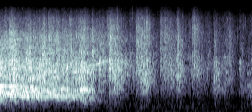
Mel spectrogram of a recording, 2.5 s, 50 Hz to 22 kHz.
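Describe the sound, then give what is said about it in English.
A church audience at a 10 a.m. service applauds, with faint, continuous clapping that thins out slightly over a few seconds. “10 a.m., can you make some noise for Jesus?”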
